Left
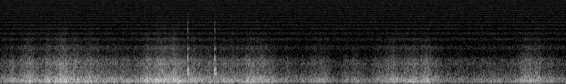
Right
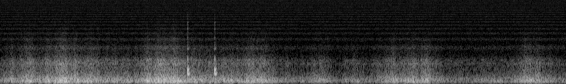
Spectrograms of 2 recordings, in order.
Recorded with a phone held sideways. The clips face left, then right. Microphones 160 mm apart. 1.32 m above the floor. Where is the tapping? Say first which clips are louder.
Right 2 dB; 20° right (ahead or behind).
